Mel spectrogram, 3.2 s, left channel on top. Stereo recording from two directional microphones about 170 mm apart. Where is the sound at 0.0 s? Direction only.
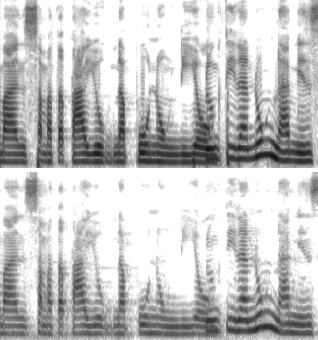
50° left (ahead or behind).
